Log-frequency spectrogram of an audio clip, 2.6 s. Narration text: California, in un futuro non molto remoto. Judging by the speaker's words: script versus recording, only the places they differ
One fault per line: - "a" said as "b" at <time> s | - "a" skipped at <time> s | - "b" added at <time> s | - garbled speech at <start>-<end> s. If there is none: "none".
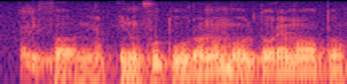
none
